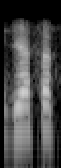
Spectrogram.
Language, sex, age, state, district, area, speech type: Urdu, male, 18-30, Delhi, Central Delhi, urban, conversation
